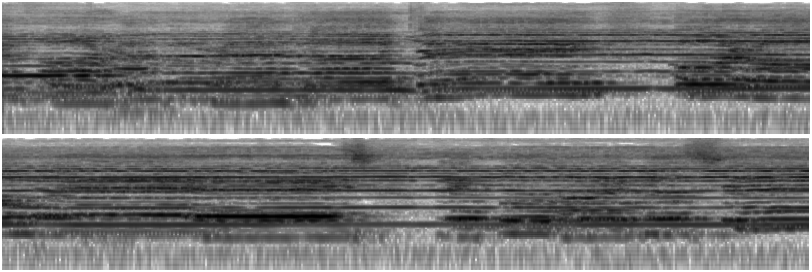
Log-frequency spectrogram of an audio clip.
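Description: A female vocal quartet singing a cappella in several-part harmony, with long held chords.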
